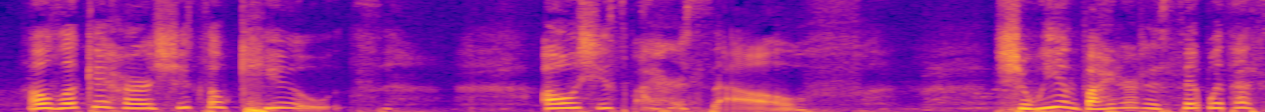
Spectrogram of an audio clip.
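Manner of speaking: put-on hushed, whispered chatter of gossiping girls. Retelling how a group of girls talked about her: imitating girls gossiping. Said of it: "I hear them talking about me".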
